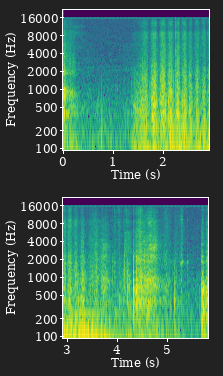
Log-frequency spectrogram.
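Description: A serrated bread knife saws lengthwise through a whole floured ciabatta loaf with a hard crust, resting on a round wooden board. After a quiet start, rapid back-and-forth rasping strokes from the crust fill the middle of the clip with a dull low body, likely partly from the board under the blade. It ends in a fading scrape with a few sharp clicks near the end.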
